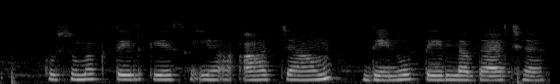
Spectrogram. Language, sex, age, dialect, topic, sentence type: Maithili, female, 18-24, Bajjika, agriculture, statement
